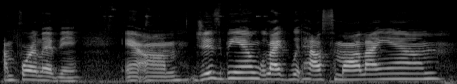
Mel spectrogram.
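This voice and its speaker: A woman's voice: a little high, measured pace, sharp tone, slight background noise. A young American woman chatting casually and candidly in a personal vlog, her articulation slightly impeded by braces. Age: young adult. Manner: informal, candid storytelling. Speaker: YouTube vlogger.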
